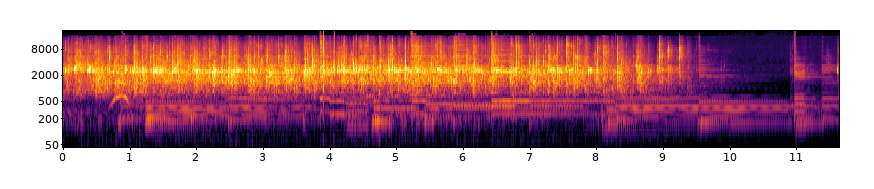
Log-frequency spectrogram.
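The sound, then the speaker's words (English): Sustained church audience applause, given by show of hands to answer how many realize they are not perfect, a dense crackling wash of many hands clapping, with steady organ-like music chords underneath; the clapping thins out and fades over the last couple of seconds. “By show of applause, how many realize you are not perfect?”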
